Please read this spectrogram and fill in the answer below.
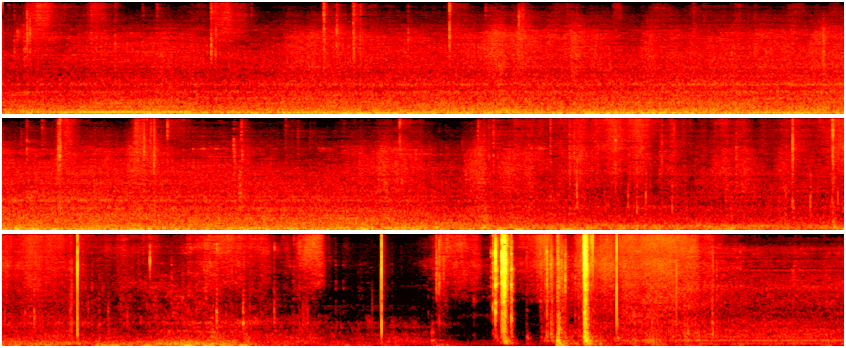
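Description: Cabin sound of a Hyundai Sonata Hybrid driving slowly: a steady low rumble that fades away about three-quarters of the way through. A few sharp knocks follow near the end.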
